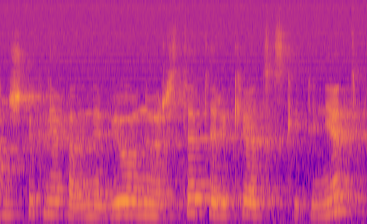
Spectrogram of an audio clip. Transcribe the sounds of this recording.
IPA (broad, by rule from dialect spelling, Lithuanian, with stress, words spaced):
kɐʃˈkɐɪp ˈnʲiɛkɐdɐ nʲɛbʲɪˈjoːjɛʊ ʊnʲɪʋʲɛrʲsʲɪˈtʲæːtʲɛ rʲɛɪˈkʲeːjoː ɐtʲsʲɪskɐɪtʲɪˈnʲeːtʲ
